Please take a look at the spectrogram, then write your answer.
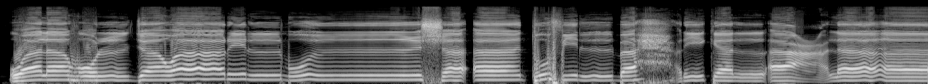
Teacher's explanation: pada lafal jawari ada mad tabi'i, fathah bertemu alif, panjangnya 2 harakat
